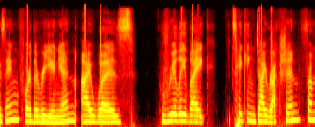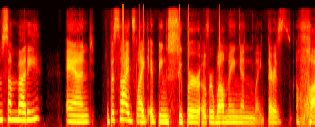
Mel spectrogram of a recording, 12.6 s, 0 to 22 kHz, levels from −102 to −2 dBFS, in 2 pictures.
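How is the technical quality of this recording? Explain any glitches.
Integer overflow is the problem here, and it hits the speech six times: a single crack at 0.53 s, then longer bursts from 1.68 to 2.01 s, 3.62 to 3.95 s, 8.74 to 9.16 s and 9.88 to 10.06 s, and a last crack at 10.68 s. The signal is pushed only about 0 to 1 dB past full scale, but instead of being limited the samples wrap around to the opposite sign. You hear violent, harsh snaps on the loud peaks, much nastier than ordinary clipping.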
